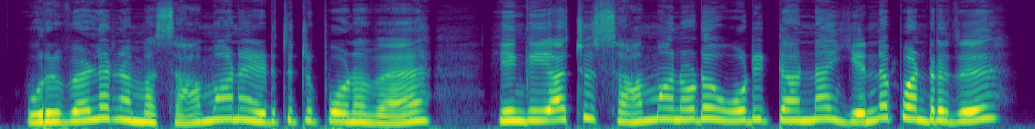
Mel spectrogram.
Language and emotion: Tamil, fearful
